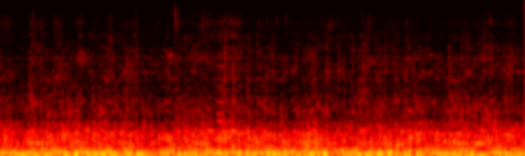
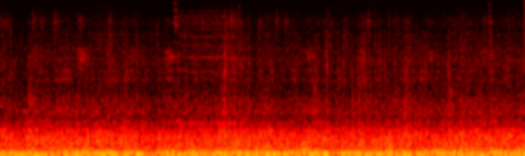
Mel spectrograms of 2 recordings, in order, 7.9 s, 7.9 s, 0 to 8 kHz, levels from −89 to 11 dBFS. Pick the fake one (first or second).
first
